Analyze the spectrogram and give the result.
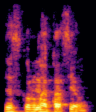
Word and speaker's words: descolmatación: Eh, se, genera un presupuesto y se realiza un trabajo de, corrígeme si lo digo mal, descolmatización, ¿es? – Descolmatación. – descolmatación en un lugar que va a volver a,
